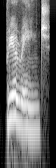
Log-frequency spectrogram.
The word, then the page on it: Prearrange: Indian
